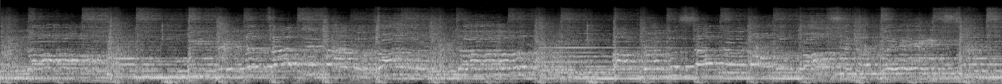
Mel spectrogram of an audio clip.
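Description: Four women singing a gospel worship song in harmony into microphones, over music with a steady beat.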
